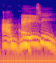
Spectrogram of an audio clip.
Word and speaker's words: agouti: You have to say it correctly. Agouti. Agouti. Agouti. Yeah, agouti. Yeah. That's it, agouti.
